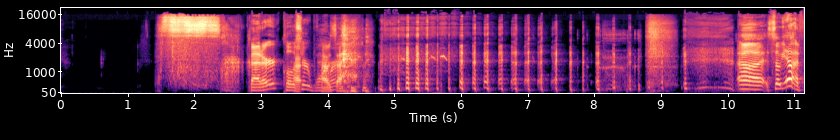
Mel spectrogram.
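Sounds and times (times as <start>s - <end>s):
person imitating a snake with a breathy hiss: 1.4s - 2.8s
speech: 2.4s - 5.6s, 10.2s - 11.1s
laughter: 4.0s - 10.3s.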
